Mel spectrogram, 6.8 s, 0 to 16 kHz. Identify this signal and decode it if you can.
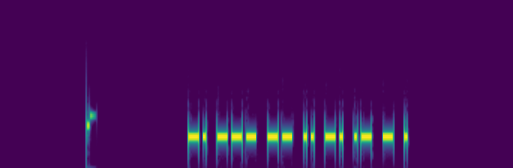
Morse code, heard as a keyed tone, about 25 wpm, 700 Hz. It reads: NOMINATE
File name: Eight Letter Words - 25wpm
